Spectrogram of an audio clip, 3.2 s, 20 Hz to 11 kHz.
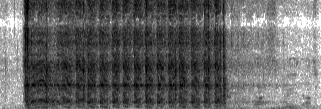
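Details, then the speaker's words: Corvette C4 ZR-1 under restoration, starter test with plenum removed, masking tape removed before this attempt: about two seconds of even rhythmic cranking with steady compression beats, no firing; normal cranking. "that sounds all right doesn't it go [Laughter] again that sounds pretty good I think mate I'm well happy with that"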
